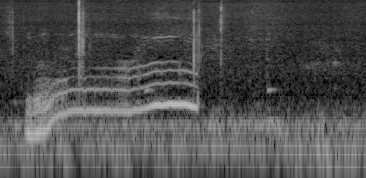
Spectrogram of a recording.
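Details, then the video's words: Pet male cat calling when stroked: one sustained, gradually rising moaning yowl about a second and a half long, ending abruptly, in a quiet indoor room. "makes sounds when I pet him"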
